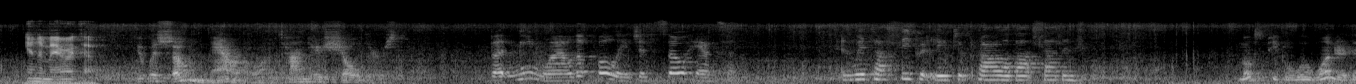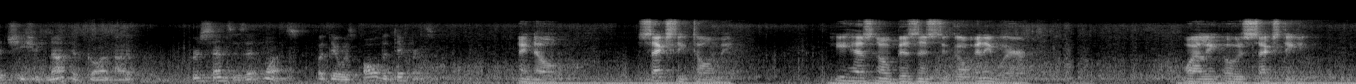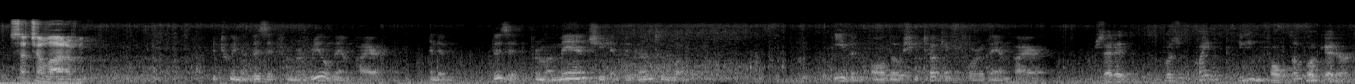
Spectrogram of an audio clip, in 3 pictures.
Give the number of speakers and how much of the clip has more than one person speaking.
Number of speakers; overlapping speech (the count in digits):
5, no overlap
